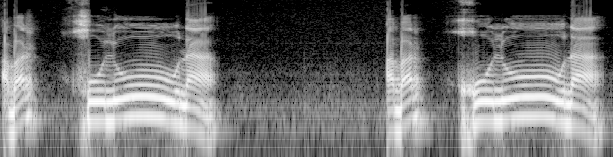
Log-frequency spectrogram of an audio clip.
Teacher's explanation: লু বলছি তখন এক আলিফ টান হচ্ছে না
